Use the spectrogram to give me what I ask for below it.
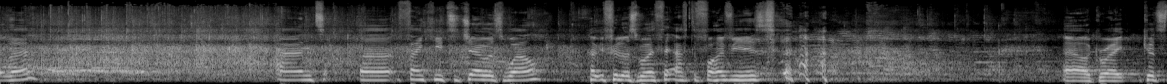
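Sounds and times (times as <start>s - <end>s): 
crowd applauding: 0.0s - 6.6s, 8.3s - 10.7s
speech: 2.8s - 8.6s, 10.6s - 11.6s
laughter: 7.6s - 10.6s.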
